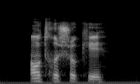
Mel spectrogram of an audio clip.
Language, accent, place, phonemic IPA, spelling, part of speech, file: French, France, Lyon, /ɑ̃.tʁə.ʃɔ.ke/, entrechoquer, verb, LL-Q150 (fra)-entrechoquer.wav
- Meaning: 1. to knock together, clink together 2. to contradict (each other), clash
